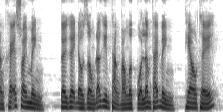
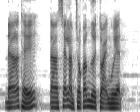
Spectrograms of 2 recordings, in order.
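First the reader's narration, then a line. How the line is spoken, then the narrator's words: Harsh, gritted voice. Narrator (Vietnamese): Cô gái áo xanh gằn giọng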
